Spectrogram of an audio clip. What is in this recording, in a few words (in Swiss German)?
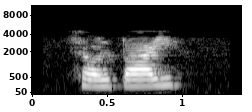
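"salwei", Alsatian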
